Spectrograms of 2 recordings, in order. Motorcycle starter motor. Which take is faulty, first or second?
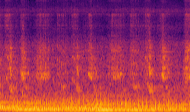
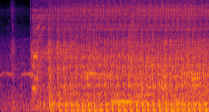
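first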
